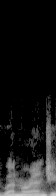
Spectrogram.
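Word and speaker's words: Glen Moray: the whiskey um so please I would like you to pronounce the name of that um that that particular Glen Mori thank you Glenn Mori because there's different ways that people say it yeah there's Glenn Mori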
